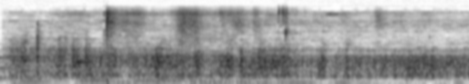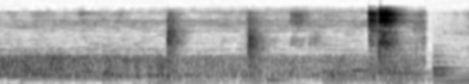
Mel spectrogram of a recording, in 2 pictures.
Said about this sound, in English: Today, scientists know that the sound of thunder is made when lightning heats up the air.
